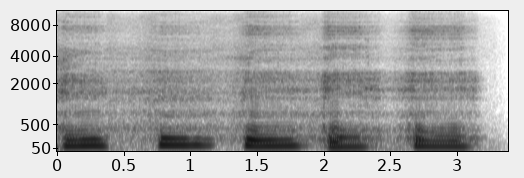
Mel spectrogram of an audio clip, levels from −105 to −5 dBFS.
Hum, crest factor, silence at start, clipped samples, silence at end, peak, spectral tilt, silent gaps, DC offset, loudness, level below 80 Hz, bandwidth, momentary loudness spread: none; 16 dB; 0 s; under 0.1%; 0.2 s; -10 dBFS; -7.5 dB/octave; none; under 0.1%; -27 LUFS; -38 dBFS; 10 kHz; 10 LU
